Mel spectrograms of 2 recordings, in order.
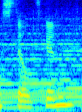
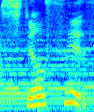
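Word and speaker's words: Stiltzkin: When I was younger, I had so much difficulty pronouncing Stiltskin. You know, like, it's like Rumpelstiltskin, right? But seeing it by itself, I was always like, Stilshin, like, I was so bad at pronouncing it.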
